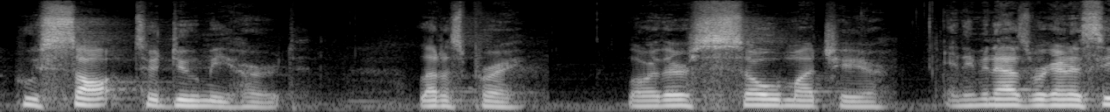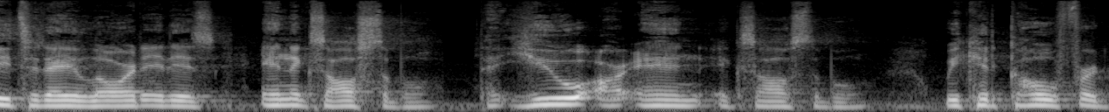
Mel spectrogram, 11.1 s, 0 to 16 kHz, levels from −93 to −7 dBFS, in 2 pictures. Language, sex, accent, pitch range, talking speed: English, male, American, 140-165 Hz, 180 wpm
